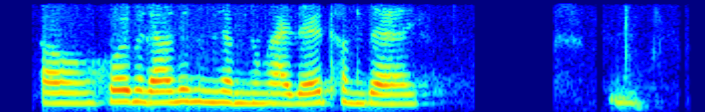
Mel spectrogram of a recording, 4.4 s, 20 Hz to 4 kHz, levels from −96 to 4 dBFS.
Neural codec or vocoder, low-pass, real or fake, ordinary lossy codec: vocoder, 44.1 kHz, 128 mel bands every 512 samples, BigVGAN v2; 3.6 kHz; fake; none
